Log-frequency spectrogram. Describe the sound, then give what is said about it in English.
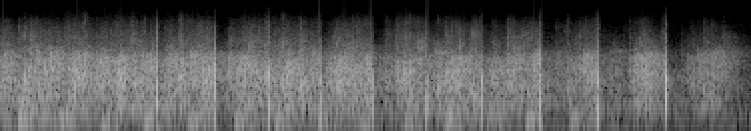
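A sustained round of applause from a group welcoming visiting students and their teacher, dense overlapping claps forming a steady wash of noise with a few sharper individual claps standing out, fairly loud throughout with no talking. “And if they would all, I would appreciate if everybody would welcome them with a good round of applause.”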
